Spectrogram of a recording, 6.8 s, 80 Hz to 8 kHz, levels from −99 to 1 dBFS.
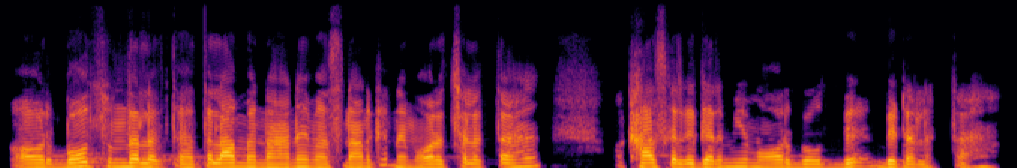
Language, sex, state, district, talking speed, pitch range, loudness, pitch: Hindi, male, Uttar Pradesh, Gorakhpur, 220 wpm, 155-170 Hz, -20 LUFS, 165 Hz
